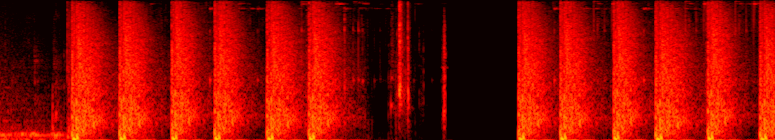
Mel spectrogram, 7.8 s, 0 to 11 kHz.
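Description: Rapid bursts of gunfire from a gun in the video game Half-Life 2, about ten evenly spaced loud shots, then a few scattered clicks and a second of silence before the steady firing resumes.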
